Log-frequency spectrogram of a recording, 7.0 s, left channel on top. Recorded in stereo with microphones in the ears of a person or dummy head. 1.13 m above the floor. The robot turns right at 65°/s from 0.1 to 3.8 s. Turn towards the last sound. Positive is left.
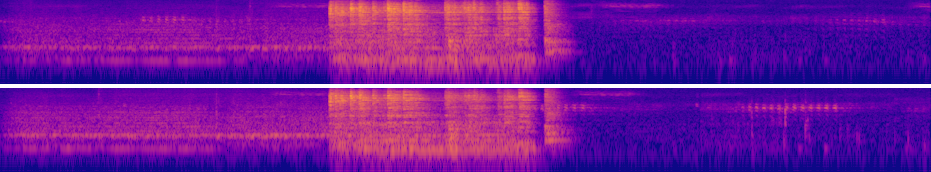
turn(degrees=75)  # may be behind; listen again after turning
